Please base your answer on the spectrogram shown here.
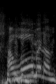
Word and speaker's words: aluminium: Has aluminium pilled for God's sake. Aluminum, dumbass. I mean, technically it is spelled aluminium, but you say aluminum and and I mean, both can be right at the same time.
